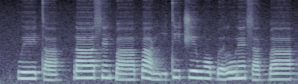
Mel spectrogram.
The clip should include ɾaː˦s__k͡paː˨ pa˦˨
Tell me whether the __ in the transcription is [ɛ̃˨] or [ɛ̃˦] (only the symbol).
ɛ̃˦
